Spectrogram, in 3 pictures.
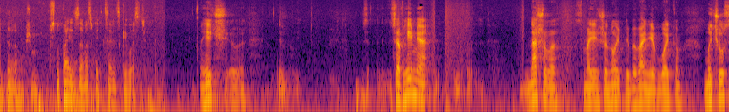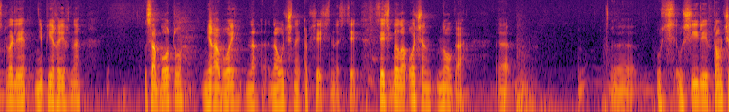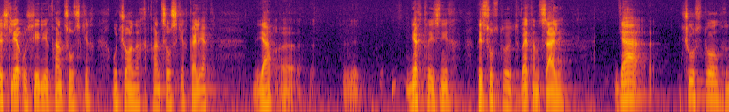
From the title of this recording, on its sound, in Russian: Лионская лекция. Ответы на вопросы.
